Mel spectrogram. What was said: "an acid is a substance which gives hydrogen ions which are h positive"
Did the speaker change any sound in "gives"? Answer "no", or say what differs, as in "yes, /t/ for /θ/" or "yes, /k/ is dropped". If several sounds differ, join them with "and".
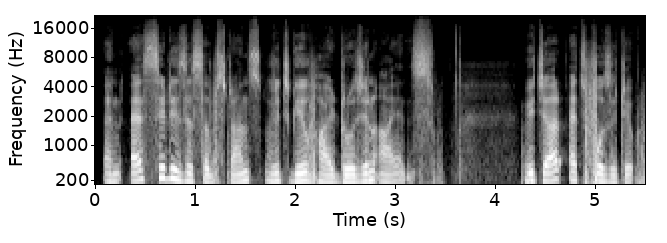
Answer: yes, /z/ is dropped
